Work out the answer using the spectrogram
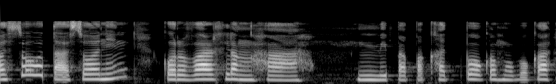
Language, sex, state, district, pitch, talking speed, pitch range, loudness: Mizo, female, Mizoram, Aizawl, 225 Hz, 140 wpm, 215-235 Hz, -18 LUFS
